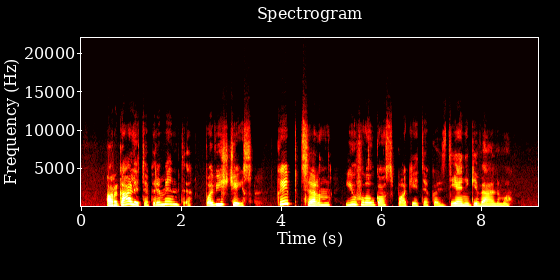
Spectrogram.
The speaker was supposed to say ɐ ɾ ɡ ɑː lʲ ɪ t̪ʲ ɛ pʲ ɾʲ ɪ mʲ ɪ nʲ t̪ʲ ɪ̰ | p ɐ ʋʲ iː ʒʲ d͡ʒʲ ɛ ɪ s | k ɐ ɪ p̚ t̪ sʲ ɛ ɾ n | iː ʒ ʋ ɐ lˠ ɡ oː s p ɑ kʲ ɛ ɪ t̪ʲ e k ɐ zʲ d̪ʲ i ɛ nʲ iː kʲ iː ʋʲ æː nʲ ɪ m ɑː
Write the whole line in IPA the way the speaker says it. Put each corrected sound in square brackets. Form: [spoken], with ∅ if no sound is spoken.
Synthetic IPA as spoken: ɐ ɾ ɡ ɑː lʲ ɪ t̪ʲ ɛ pʲ ɾʲ ɪ mʲ ɪ nʲ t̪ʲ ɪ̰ | p ɐ ʋʲ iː ʒʲ d͡ʒʲ ɛ ɪ s | k ɐ ɪ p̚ t̪ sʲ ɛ ɾ n | iː ʒ ʋ ɐ lˠ ɡ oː s p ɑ kʲ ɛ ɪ t̪ʲ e k ɐ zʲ d̪ʲ i ɛ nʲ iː [ɡʲ] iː ʋʲ æː nʲ ɪ m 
